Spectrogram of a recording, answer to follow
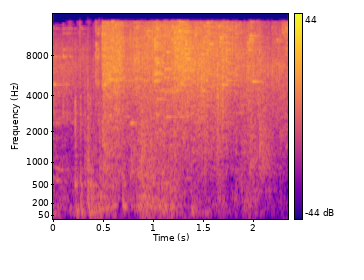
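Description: Commotion as a man collapses behind a lectern and others rush to catch him: knocks and thuds, then from about half a second in a loud, bright crashing noise.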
